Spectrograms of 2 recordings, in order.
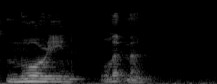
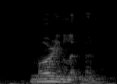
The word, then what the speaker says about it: Maureen Lipman: it I really am forgetting it I'm not pronouncing your voice properly there it's Maureen Littman Maureen littmann what a character what a power in the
